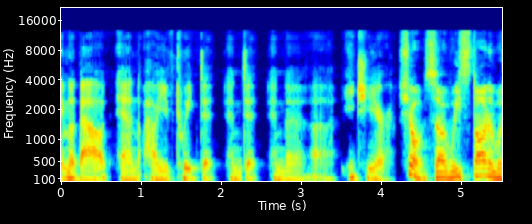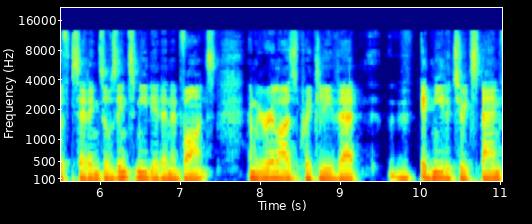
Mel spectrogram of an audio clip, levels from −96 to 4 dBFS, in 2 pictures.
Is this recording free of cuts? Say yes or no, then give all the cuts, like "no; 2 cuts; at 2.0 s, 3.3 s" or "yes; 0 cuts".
no; 7 cuts; at 1.0 s, 2.3 s, 3.5 s, 4.2 s, 5.6 s, 8.5 s, 9.9 s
